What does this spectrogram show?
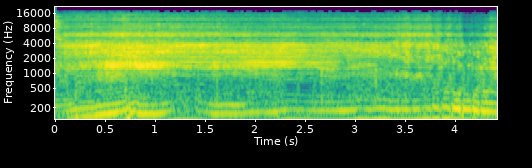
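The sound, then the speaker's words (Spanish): An orca mimics a laboring motorboat engine: a loud, continuous low drone with stacked harmonic tones that waver and sputter slightly, heard alone without any talking. “ahora les vamos a presentar el sonido de un motor de lancha, pero hecho por una ballena.”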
